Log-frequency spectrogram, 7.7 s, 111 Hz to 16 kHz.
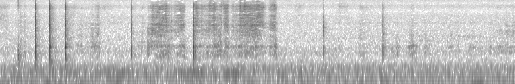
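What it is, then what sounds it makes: Plastic box tapped and scratched. The tip of a green felt-tip marker taps and scratches across the lid of a small, hollow, translucent plastic box of green tea floss picks held in one hand. Sharp, clicky plastic taps ring out around 1 kHz, mostly in a quick cluster at the start and then more sparsely. Between them comes a soft, bright scratching rasp over a low background rumble.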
